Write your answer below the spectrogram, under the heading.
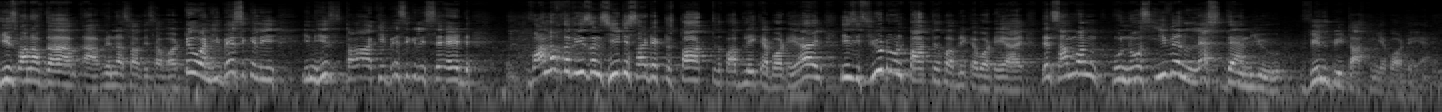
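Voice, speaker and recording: A man with an Indian accent speaks at an extremely high pitch and a fairly quick pace, with very wide pitch swings. Audible room echo and noticeable background noise are present. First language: Telugu. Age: 60s. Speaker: professor. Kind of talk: award lecture. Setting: conference hall with audience. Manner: halting, many fillers.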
